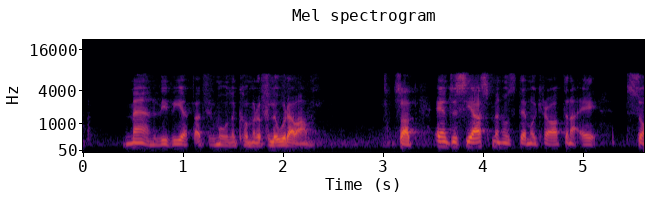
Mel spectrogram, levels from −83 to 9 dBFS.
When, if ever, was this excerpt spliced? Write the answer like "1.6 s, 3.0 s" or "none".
none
